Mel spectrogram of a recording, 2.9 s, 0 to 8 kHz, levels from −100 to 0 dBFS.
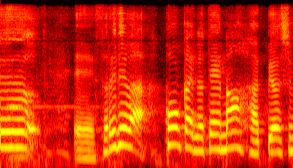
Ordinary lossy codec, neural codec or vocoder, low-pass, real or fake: none; codec, 44.1 kHz, 7.8 kbps, DAC; 7.2 kHz; fake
